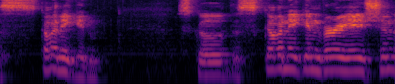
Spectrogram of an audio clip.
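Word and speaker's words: Scheveningen: play e6 i think my friends in europe have told me to pronounce this the scanigan very variation i used to call it the shevanigan but they said no no no dan it's the scanigan school the scuba negan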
